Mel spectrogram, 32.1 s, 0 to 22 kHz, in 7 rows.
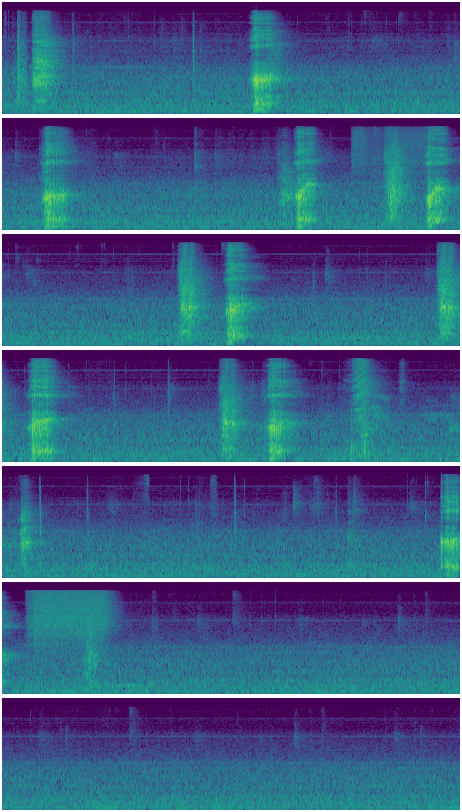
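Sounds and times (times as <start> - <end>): dog coughing: 0.2 - 0.7, 2.4 - 3.0, 4.9 - 5.5, 7.3 - 9.2, 10.9 - 11.9, 13.5 - 14.5, 15.9 - 18.7, 22.7 - 23.2
person coughing: 16.6 - 17.8
short breathy hiss: 23.1 - 24.1.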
